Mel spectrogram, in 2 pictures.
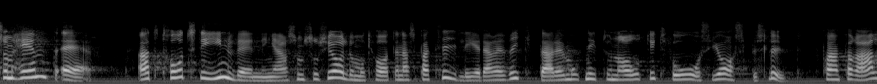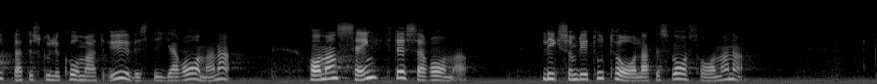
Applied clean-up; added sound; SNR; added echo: none; none; none; none.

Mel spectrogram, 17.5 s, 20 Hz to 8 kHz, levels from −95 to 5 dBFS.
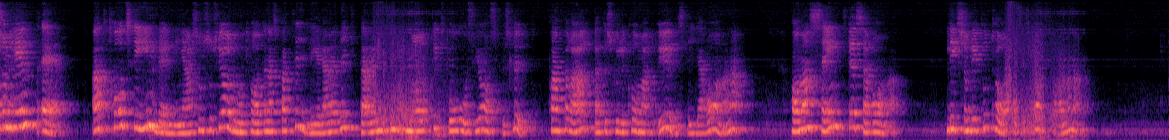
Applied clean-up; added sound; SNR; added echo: neural separator model SepFormer DNS4.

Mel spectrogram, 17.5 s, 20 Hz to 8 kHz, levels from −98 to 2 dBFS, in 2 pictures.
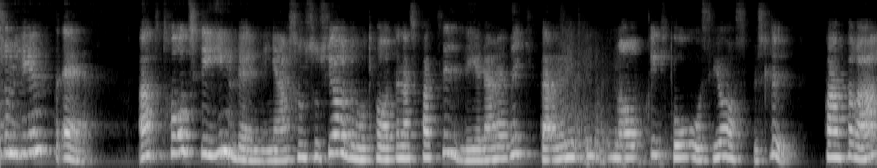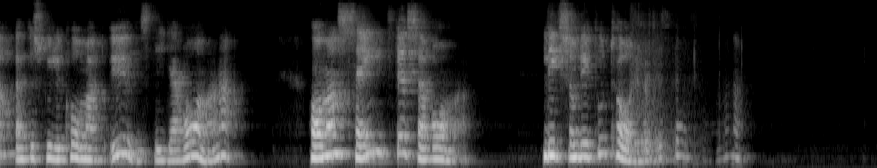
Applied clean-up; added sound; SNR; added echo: neural mask model DeepFilterNet 3.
